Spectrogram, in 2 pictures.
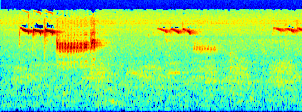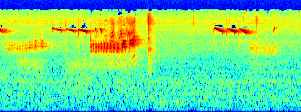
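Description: Great tit calling: about five phrases, each a quick run of thin high notes followed by a buzzy churr.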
